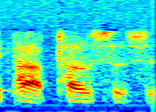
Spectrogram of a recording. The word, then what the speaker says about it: apoptosis: And that is that multicellular systems, real multicellular organisms, have this thing called programmed cell death or apoptosis, although that the apoptosis is odd because the Greek it would be apoptosis, but the biologists mostly seem to pronounce the T. So anyway, it's A-P-O-P, well now I can't even remember how to spell it.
